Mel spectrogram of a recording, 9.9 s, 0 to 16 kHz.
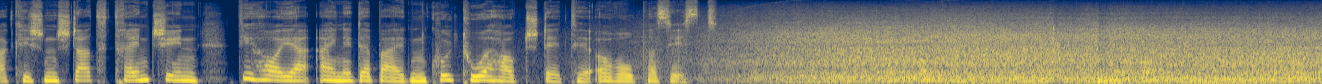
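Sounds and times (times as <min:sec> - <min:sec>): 
speech: 0:00.0 - 0:05.9
strong wind roaring across the microphone on a river bridge: 0:05.2 - 0:09.9.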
